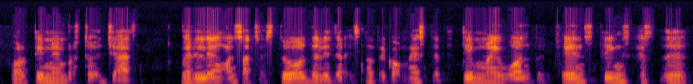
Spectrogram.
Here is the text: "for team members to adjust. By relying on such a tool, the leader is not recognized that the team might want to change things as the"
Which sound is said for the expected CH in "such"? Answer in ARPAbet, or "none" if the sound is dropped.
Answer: S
